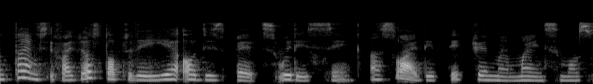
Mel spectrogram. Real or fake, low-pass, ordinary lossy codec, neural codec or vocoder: real; 7.2 kHz; AAC, 32 kbps; none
